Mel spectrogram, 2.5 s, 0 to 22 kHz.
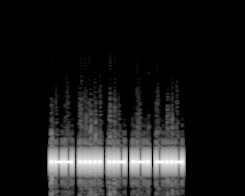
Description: Morse code, heard as a keyed tone, about 53 wpm, 700 Hz. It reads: W5URX
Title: USA Call Signs - 5 Characters - 4x Character Spacing - 50wpm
